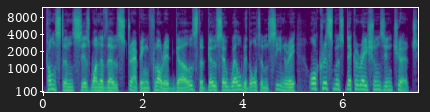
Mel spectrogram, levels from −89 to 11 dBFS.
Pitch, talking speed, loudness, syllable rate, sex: 140 Hz, 160 wpm, -18 LUFS, 4.6 syllables/s, male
